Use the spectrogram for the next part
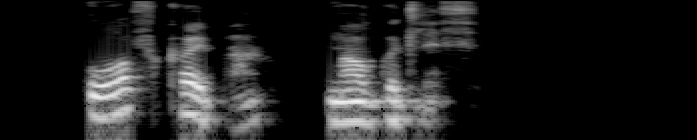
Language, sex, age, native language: Icelandic, male, 50-59, Icelandic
